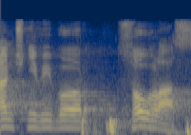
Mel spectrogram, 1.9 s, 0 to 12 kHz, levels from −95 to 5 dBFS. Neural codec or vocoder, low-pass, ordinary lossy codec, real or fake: none; 7.2 kHz; MP3, 96 kbps; real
